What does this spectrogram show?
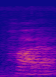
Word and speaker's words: Pada: and then Pada, Ardha. Ardha. Thank you. Ardha is half. Oh, yeah, it wouldn't be Pada, Padmasana, but feet.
